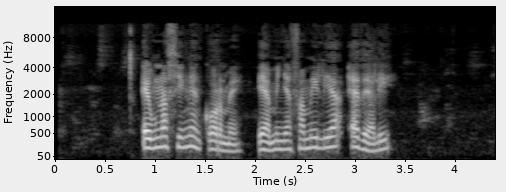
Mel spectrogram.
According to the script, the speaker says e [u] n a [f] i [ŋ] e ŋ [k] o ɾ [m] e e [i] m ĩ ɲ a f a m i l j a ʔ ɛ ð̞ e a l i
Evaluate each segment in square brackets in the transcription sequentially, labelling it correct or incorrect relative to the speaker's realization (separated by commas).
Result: incorrect, incorrect, correct, correct, correct, incorrect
